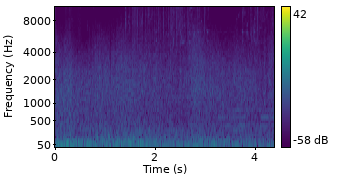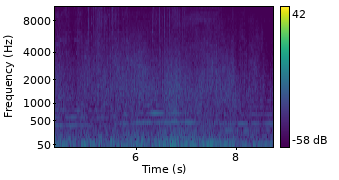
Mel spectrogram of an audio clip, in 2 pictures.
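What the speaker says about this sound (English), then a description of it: "Ah, fucking artillery." Artillery fire in the real-time strategy game Beyond All Reason, a dense continuous rumble of distant booms and explosions rolling through a massive battle, with steady low thunder and no speech.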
